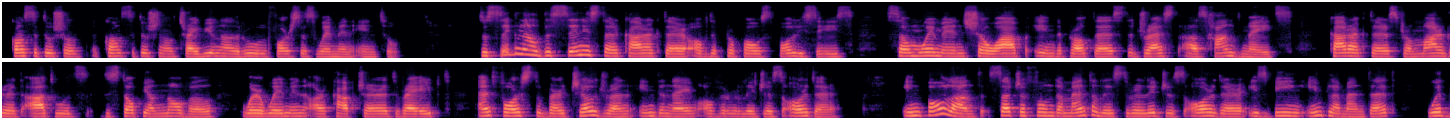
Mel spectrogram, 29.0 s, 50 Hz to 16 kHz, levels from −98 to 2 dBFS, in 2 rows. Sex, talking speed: female, 125 wpm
